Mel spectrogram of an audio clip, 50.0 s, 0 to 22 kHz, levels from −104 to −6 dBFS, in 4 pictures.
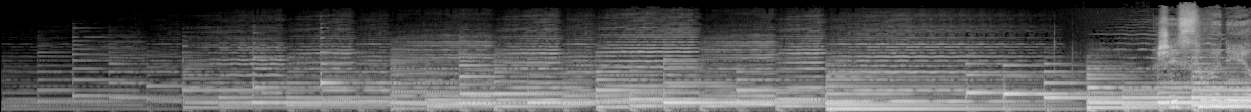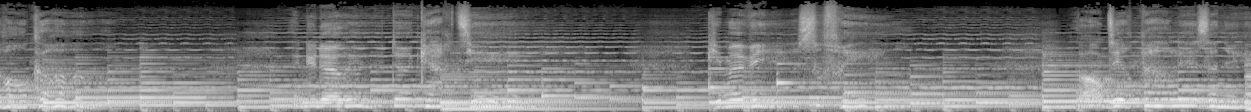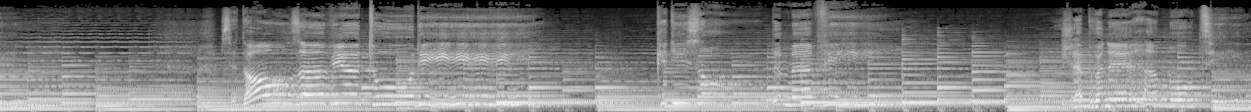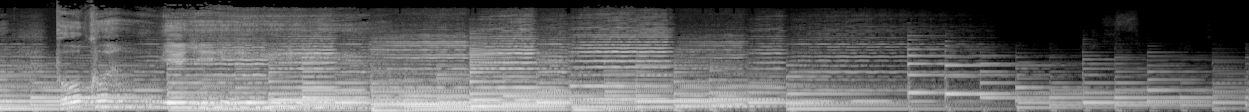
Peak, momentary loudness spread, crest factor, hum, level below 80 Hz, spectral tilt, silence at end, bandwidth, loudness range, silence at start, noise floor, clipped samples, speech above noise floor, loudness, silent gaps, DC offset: -2 dBFS; 16 LU; 18 dB; none; -44 dBFS; -5.5 dB/octave; 0 s; 19.5 kHz; 14 LU; 0.75 s; -51 dBFS; under 0.1%; 34 dB; -20 LUFS; none; under 0.1%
